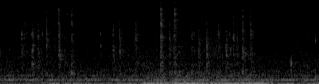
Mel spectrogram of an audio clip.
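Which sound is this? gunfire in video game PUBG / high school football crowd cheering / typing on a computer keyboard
typing on a computer keyboard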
